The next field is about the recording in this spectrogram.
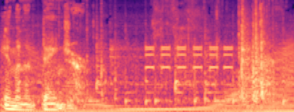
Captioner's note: busy signal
